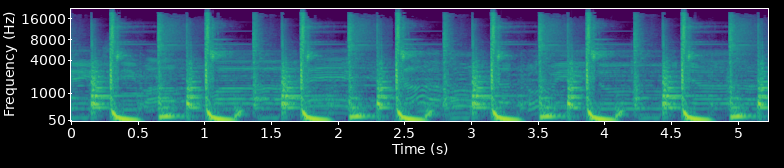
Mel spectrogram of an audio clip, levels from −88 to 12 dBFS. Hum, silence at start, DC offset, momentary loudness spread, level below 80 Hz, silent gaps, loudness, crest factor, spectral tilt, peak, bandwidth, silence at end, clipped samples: none; 0 s; under 0.1%; 6 LU; -16 dBFS; none; -10 LUFS; 10 dB; -4 dB/octave; 0 dBFS; over 20 kHz; 0 s; 0.6%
